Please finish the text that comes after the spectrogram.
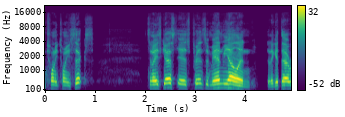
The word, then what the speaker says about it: Umanmielen: People pronounce the A in there differently. Some people say Umanmielen, some people say Umanmielen.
